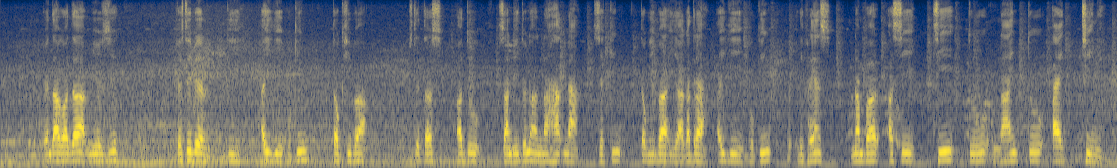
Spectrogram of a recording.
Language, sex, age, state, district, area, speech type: Manipuri, male, 60+, Manipur, Kangpokpi, urban, read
